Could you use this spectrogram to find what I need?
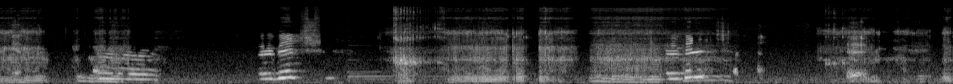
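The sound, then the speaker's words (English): A voice imitates the character Berber snoring in the corner: repeated rough, nasal breaths snorting in and out in an uneven rhythm, with some voiced grunts mixed in. “Yeah, he's snoring in the corner.”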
